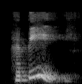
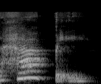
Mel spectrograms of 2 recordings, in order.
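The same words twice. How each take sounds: First: The stress is on the second syllable. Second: The stress is on the first syllable. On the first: The speaker calls it wrong. "not happy" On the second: The speaker calls it right. "Put the stress on the first letters"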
